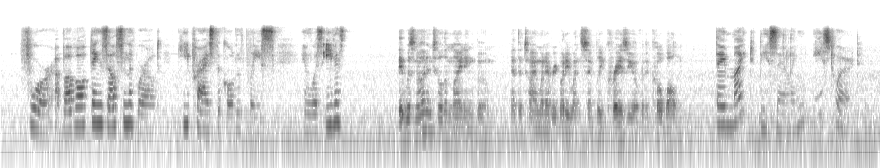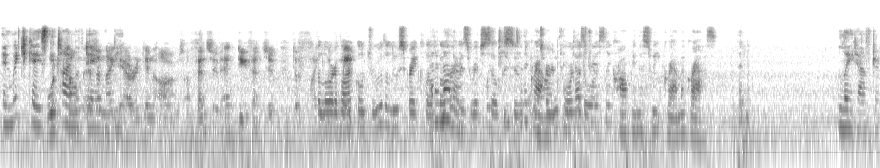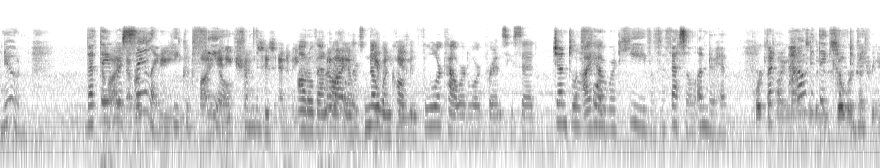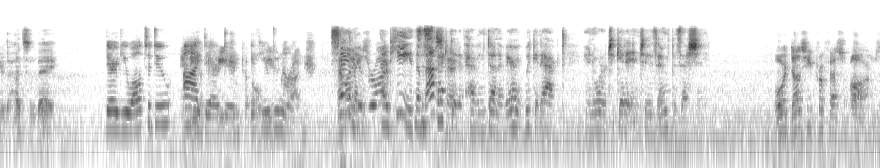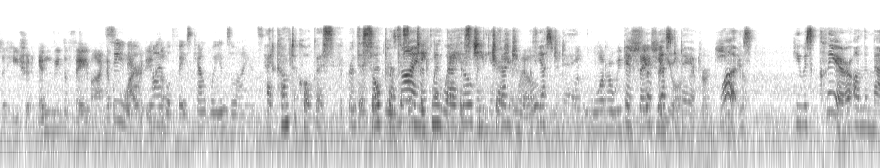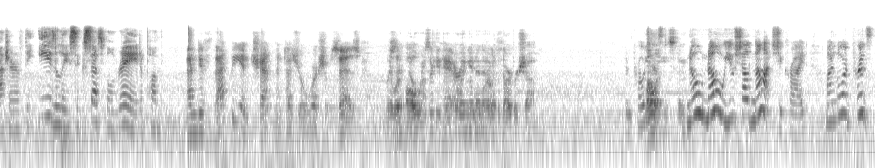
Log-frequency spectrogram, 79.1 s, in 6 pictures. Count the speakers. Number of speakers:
six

